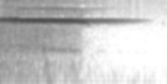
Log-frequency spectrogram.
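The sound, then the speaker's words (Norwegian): A referee's whistle at a football match gives one long, shrill, steady blast that lasts under a second, then fades out quickly, leaving faint background noise. “Fløyta går, og plutselig strømmer folk mot utgangen, ned til kiosken og dassen.”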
